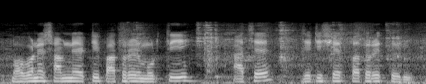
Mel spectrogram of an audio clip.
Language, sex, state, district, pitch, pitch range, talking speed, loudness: Bengali, male, West Bengal, Cooch Behar, 145 Hz, 135-155 Hz, 125 wpm, -14 LUFS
